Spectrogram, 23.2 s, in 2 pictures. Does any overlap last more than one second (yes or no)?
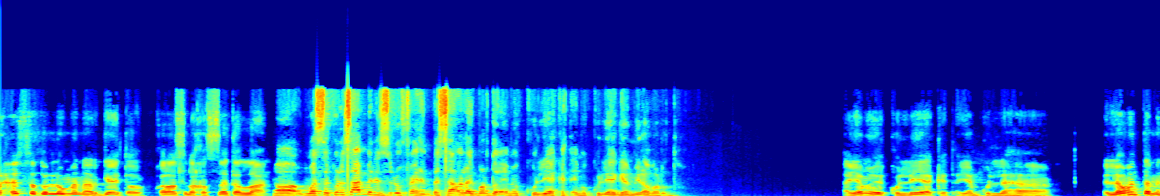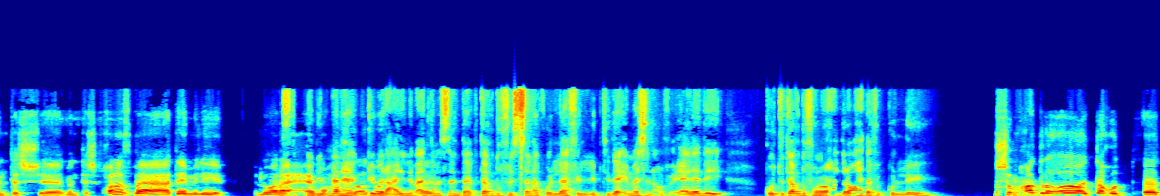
yes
